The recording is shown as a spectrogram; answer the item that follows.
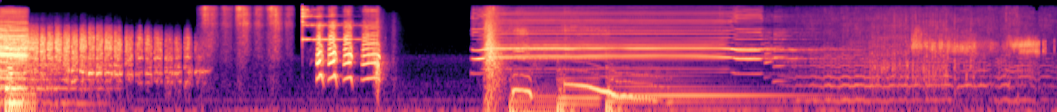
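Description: Cartoon soundtrack of sound effects and short music cues: ringing tones fading out, a run of clicks, wavering buzzy tones, then steady ringing tones with falling glides that start suddenly about five seconds in.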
